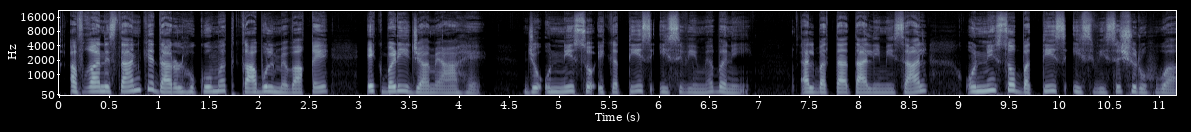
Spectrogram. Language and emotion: Urdu, neutral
